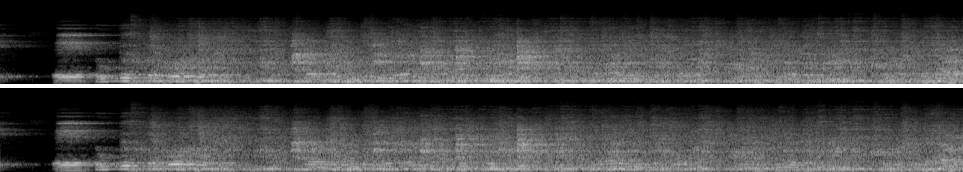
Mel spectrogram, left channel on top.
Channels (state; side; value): normal; both; correlation 0.55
